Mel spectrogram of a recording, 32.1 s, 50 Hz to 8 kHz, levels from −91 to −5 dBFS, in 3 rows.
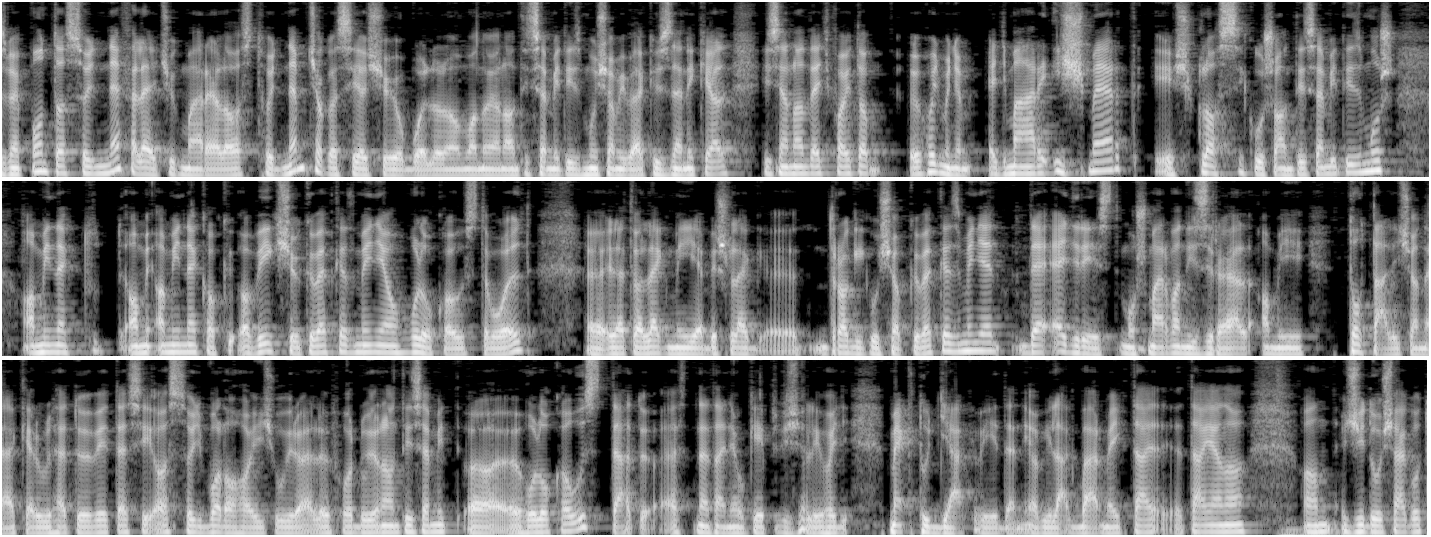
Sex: male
